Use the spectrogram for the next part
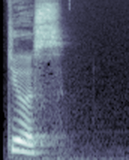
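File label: "тьӧс", Komi, female; audio dict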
